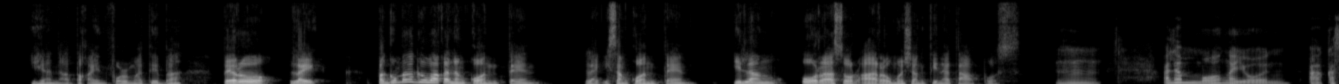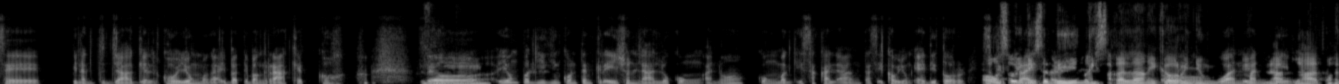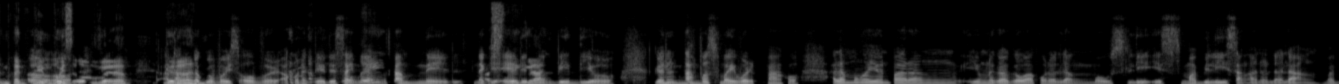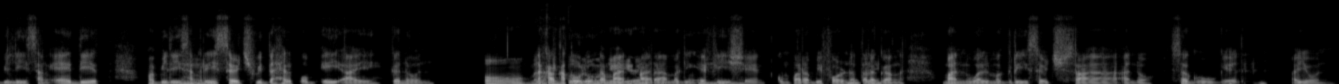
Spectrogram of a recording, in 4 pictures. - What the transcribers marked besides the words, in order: lip smack; other background noise; laughing while speaking: "yung"; chuckle; wind; in English: "one man team"; laughing while speaking: "One man team, voice-over"; in English: "thumbnail"; chuckle; tapping; unintelligible speech
- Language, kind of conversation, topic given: Filipino, podcast, Paano nagiging viral ang isang video, sa palagay mo?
